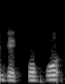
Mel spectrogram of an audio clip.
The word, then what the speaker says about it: Jacopo: Now, Nicola and Jacopo, sometimes Jacopo is pronounced as Ecopo also. In many countries, or if you read the summary of this story, you will listen that the name of the Jacopo is pronounced as Ecopo also. But as we are Indians, we will read as a Jacopo.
